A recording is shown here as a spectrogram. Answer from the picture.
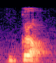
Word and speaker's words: gros: जैसे कि ये एग्जाम्पल है ग्रो. GROS, ग्रो. S pronounce नहीं होगा, पर ये जो एस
